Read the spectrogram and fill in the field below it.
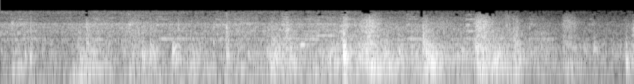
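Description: A passenger train pulls away on its rails: a steady, wide rumble punctuated by irregular metallic clacks and squeaks from the wheels, with no voices.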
